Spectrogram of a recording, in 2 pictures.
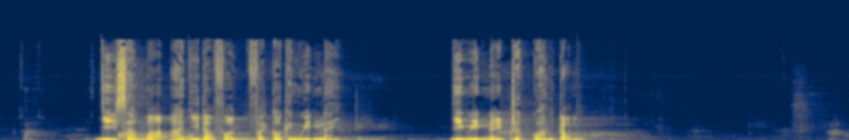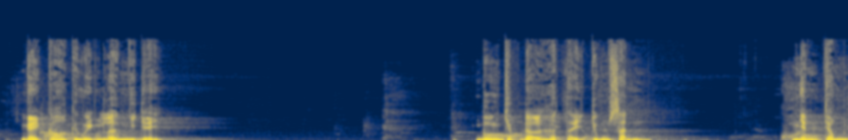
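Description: An elderly man speaks calmly and slowly into a microphone, in phrases with pauses.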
